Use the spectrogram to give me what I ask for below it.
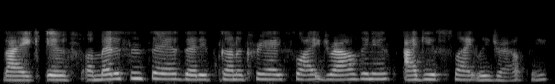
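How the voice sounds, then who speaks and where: Young woman vlogger, a little out of breath, chatty and rambling, slightly high voice, muffled home recording. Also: fairly even intonation, moderate pace. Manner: rambling, chatty, with fillers and restarts. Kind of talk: casual late-night vlog talk.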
